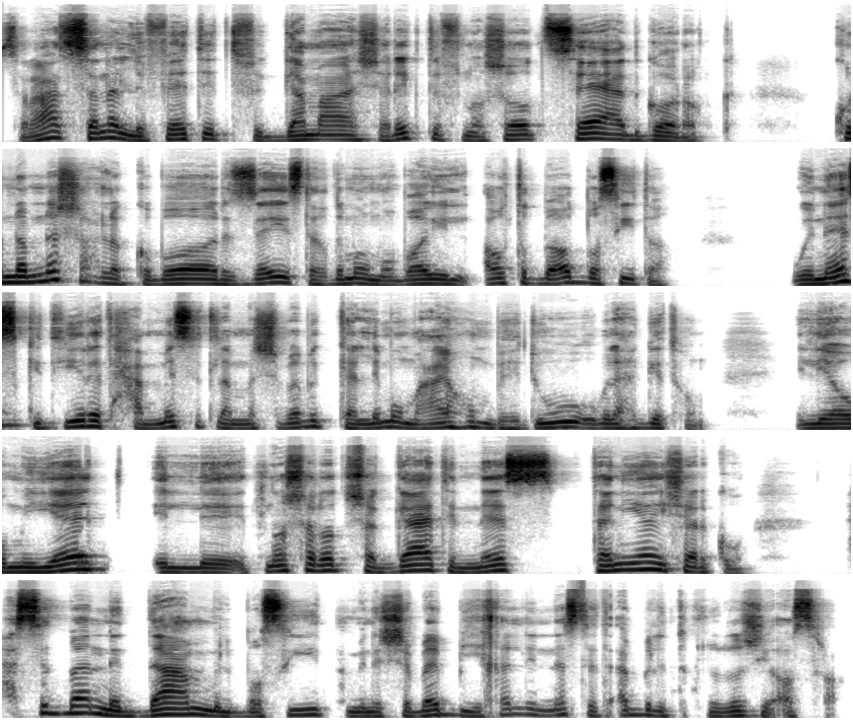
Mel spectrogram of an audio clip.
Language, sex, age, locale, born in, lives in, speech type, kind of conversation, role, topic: Arabic, male, 18-19, ar-EG, Egypt, Egypt, read, expert-assistant, asker, لو فكرت تدمج بين التكنولوجيا والعادات المصرية، إزاي ممكن نحسّن صحة الناس؟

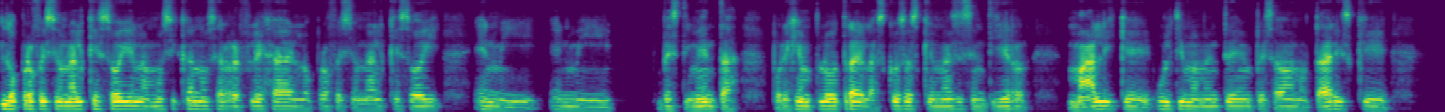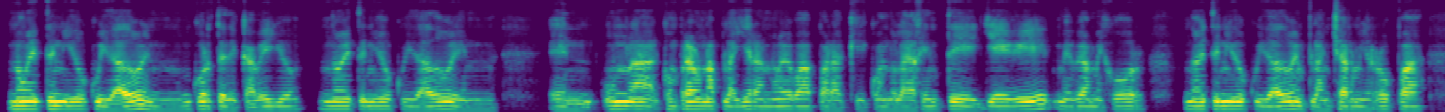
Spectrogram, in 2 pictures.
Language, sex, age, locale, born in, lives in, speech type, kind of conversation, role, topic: Spanish, male, 30-34, es-MX, Mexico, Mexico, conversation, advice, user, ¿Cómo puedo mejorar mi autoestima y sentirme bien conmigo mismo?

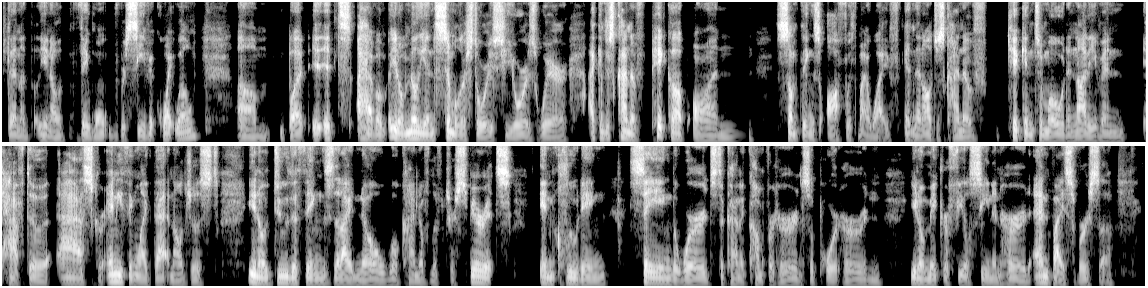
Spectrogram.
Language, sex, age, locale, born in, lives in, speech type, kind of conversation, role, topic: English, male, 40-44, en-US, United States, United States, conversation, unstructured, none, How do you prefer to give and receive care, and what do your love languages reveal about how to feel supported together?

